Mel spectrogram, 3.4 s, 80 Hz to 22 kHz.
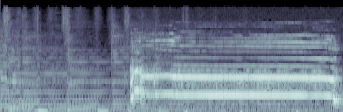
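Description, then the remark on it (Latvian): A rooster lets out one long, loud crow, held at a steady pitch for about two seconds, after a few soft, low thumps. No one speaks. The crow introduced a Latvian Radio morning segment for rural people. “Toreiz tie bija dresēti putni, kurus skoloja vecerīgā dzīvojošs pulksteņmeistars Kuzņecovs, bet arī nesenā pagātnē, kad ikrītu pulksteni 6.45 skanēja Māras Varikas veidotais sižets lauku ļaudīm, To ievadīja gaļa dziesma.”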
